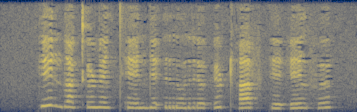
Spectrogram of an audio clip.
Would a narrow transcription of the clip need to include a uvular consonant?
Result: no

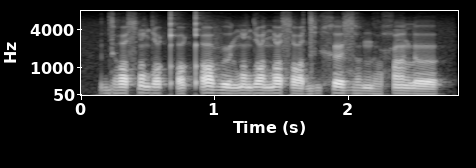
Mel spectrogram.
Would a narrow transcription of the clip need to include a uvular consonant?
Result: yes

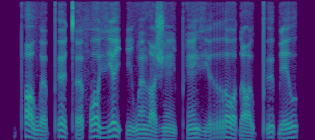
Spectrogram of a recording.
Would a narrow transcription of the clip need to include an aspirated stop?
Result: yes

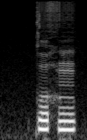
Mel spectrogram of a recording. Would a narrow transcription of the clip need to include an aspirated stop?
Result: no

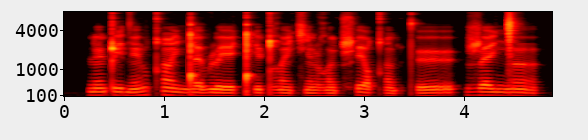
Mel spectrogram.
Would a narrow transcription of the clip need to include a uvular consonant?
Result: yes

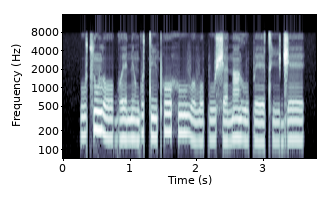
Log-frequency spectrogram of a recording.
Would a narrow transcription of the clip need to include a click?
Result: no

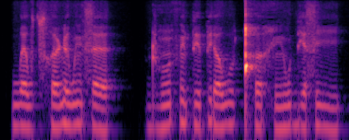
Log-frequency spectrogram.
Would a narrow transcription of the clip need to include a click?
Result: yes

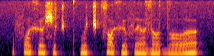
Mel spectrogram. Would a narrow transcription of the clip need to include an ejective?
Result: no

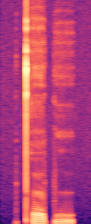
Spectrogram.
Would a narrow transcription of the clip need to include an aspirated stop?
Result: yes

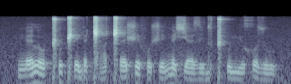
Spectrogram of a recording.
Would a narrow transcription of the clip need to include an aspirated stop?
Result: yes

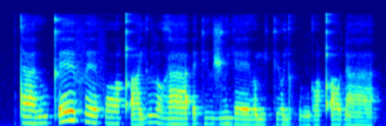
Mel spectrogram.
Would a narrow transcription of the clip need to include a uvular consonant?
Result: yes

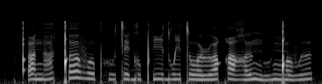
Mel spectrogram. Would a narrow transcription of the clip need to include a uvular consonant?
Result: yes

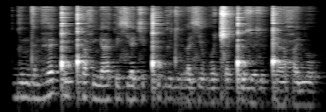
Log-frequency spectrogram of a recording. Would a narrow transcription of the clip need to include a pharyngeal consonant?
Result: yes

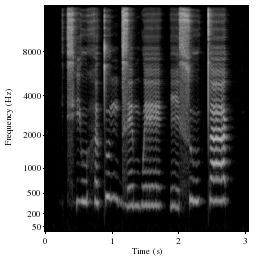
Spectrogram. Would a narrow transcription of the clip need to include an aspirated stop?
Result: yes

